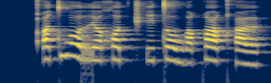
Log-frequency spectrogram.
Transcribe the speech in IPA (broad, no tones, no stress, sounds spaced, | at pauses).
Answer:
qʼ ɔ t w ɔ r œ χ ɔ t t͡ʃʼ e t ɔ w ɔ q u qʰ œ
